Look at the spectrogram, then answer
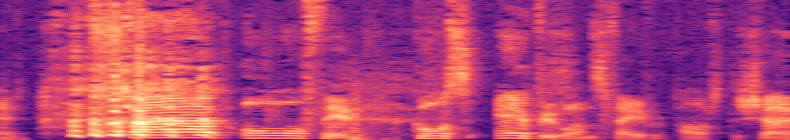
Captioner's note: laughing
